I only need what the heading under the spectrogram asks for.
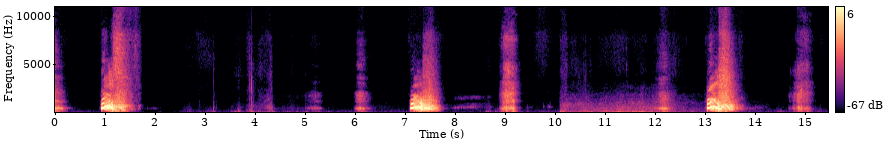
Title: cold sneezes and blows part II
